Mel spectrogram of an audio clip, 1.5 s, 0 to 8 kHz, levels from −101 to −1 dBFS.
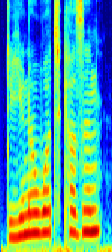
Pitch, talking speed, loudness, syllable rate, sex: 230 Hz, 200 wpm, -12 LUFS, 4.9 syllables/s, female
